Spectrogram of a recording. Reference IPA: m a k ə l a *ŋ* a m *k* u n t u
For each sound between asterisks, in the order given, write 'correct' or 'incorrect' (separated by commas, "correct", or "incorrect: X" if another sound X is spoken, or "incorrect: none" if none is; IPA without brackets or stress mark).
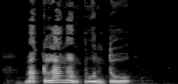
correct, incorrect: p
